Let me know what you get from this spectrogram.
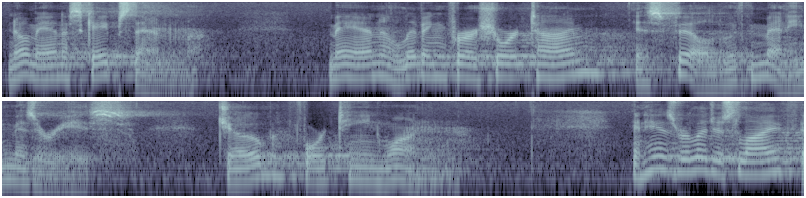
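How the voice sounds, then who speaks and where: Middle-aged man, friar at a lectern, formal devotional reading, expressive varied intonation, soft dark tone, reverberant chapel. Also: mid-range voice, slight background noise. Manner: measured, deliberate, formal. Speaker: friar reading a saint's life and reflection. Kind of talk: solemn devotional reading from a book. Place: wood-panelled chapel, indoors. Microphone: lectern gooseneck microphone. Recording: echoey chapel with long reverb.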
